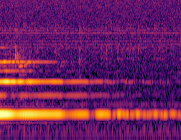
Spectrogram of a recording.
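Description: A single sustained note on a Telecaster-style electric guitar, picked just before and left to ring at a steady pitch with no vibrato, slowly fading out near the end.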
